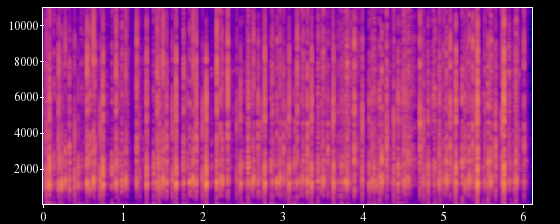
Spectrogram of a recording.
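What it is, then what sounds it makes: Hollow wooden box. Fingernails and fingertips tap rapidly across the face and ends of a closed, hollow wooden Mikado box, giving a dense run of about 30 dry, short clicks and knocks. Each tap is crisp with almost no ring, centred around a mid pitch near 1.2 kHz, with little low end and a light bright edge.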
